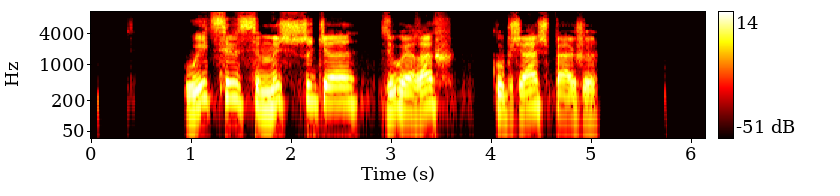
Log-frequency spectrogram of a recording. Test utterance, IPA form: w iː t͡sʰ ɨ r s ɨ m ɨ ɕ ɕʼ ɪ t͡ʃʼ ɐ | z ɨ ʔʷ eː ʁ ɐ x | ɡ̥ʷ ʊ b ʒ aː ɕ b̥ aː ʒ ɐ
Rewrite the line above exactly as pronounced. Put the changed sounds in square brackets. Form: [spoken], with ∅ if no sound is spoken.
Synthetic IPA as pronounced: w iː t͡sʰ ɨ r s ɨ m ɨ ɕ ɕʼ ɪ t͡ʃʼ ɐ | z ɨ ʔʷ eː ʁ ɐ x | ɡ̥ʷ ʊ b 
